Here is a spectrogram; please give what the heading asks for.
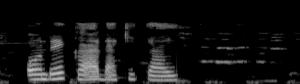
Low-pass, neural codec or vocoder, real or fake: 7.2 kHz; none; real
